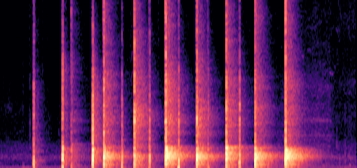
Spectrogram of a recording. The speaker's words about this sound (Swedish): Jag tycker det, det kanske är dags för dagens applåd redan nu faktiskt. Ja, vi kör.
